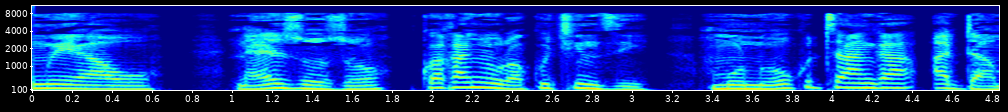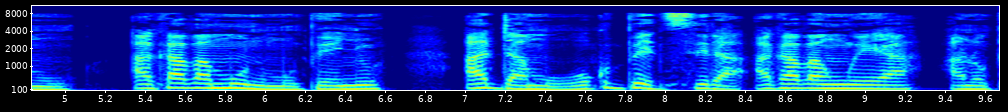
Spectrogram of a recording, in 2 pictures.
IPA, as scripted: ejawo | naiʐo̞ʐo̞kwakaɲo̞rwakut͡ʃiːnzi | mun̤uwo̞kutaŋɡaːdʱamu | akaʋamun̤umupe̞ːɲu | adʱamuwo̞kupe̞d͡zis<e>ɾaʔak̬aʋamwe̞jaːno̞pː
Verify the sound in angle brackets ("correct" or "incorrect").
incorrect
